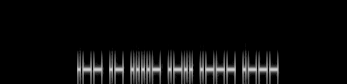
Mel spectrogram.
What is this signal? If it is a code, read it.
Morse code, heard as a keyed tone, about 44 wpm, 700 Hz. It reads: WA4LJJ
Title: Call Signs Repeated 3x - 45wpm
